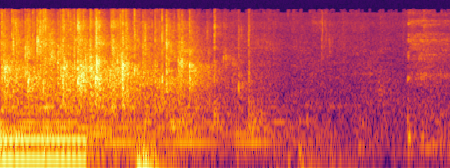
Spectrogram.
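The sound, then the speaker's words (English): A crowd applauds the worship team, clapping together in a dense, steady patter that gradually thins and fades away, with a low sustained musical tone underneath at the start. “I'm just sensing in the room that you wanted to clap a little longer than that, didn't you?”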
